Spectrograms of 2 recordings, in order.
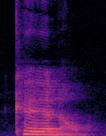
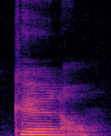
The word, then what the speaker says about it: colonel: the way it's spelled the O sound is not pronounced the way that you expect it to and the L is silent so it sounds like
